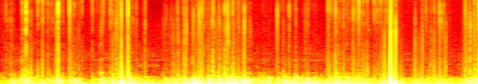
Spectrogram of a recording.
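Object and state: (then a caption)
Metal microphone grille being scratched. Long pink nails scratch continuously across the hollow metal mesh grille of a Blue Yeti microphone. The sound is a dense, low, boomy rumble with a steady hum, broken by quick scratchy rasps and short bright clicks that fade almost instantly.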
